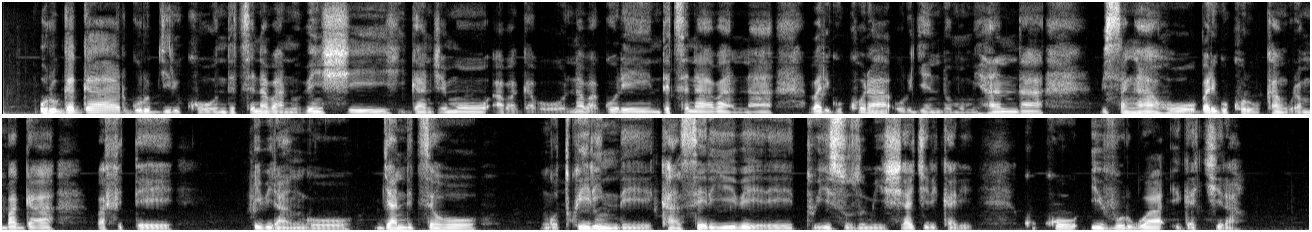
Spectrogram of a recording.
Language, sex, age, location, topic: Kinyarwanda, male, 18-24, Kigali, health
